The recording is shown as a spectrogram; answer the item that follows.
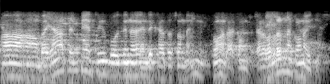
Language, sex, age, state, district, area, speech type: Odia, male, 18-30, Odisha, Puri, urban, conversation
